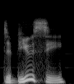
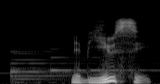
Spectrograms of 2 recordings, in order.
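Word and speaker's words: Debussy: L by Claude Deucey, which is how you say that name. Debuse. Not anything else.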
